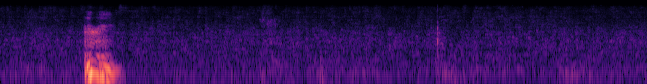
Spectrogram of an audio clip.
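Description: A man clears his throat once with a short voiced sound about a second in. Otherwise only a low steady hiss of room noise, with one faint click near the middle.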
